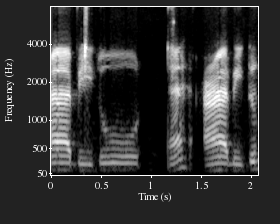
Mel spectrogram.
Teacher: Mad asli kadar harakat dia hanya 2 harakat. Pada abidun, abidun 2 harakat.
